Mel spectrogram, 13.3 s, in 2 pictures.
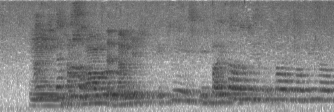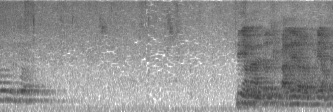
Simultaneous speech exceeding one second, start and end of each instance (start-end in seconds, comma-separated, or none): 0.7-2.5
